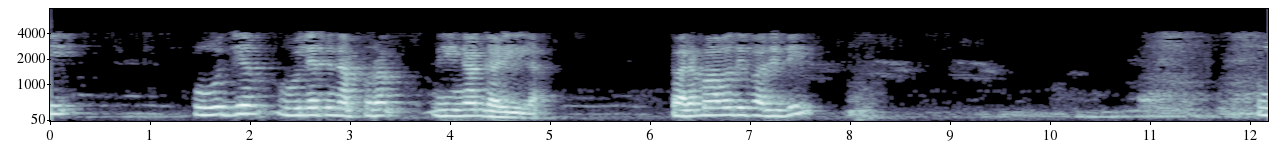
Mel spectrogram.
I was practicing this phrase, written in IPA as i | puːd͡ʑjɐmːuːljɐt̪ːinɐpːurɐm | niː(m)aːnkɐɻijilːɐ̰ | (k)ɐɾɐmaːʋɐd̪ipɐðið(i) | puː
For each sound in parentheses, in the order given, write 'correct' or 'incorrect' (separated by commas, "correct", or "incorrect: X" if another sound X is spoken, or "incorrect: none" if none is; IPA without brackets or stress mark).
incorrect: ŋ, incorrect: p, correct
